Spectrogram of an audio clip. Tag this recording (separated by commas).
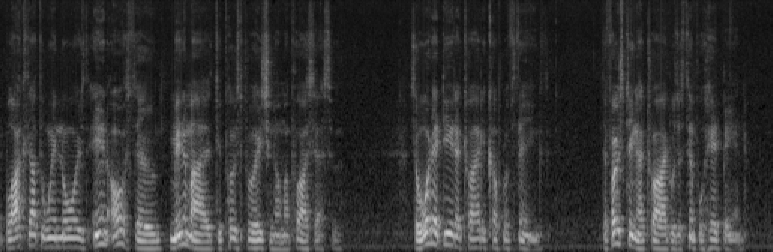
Speech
